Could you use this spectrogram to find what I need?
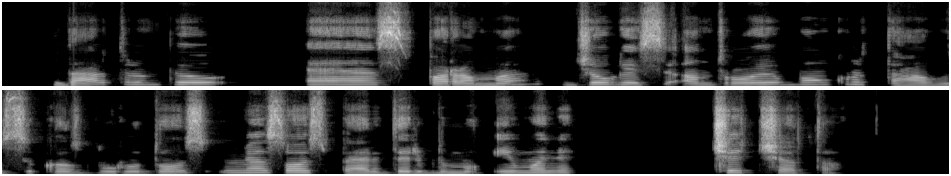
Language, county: Lithuanian, Tauragė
